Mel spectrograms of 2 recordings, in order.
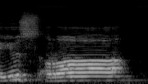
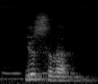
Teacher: Kalau waqaf, kita baca yusra. Kalau terus kita baca yusran. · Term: mad iwad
